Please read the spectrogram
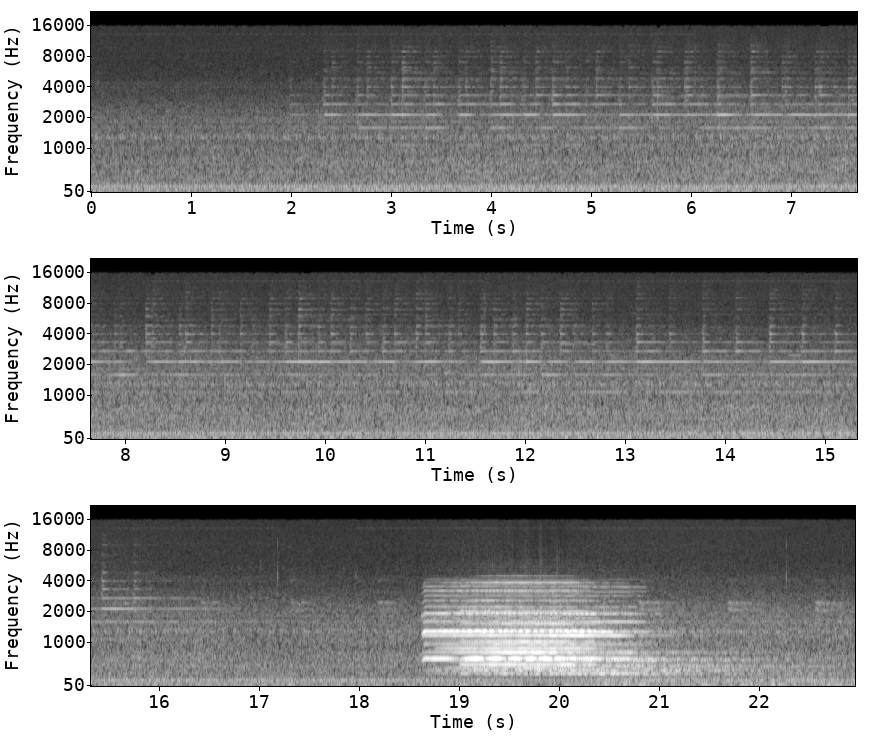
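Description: An approaching NJ Transit commuter train sounds its air horn in one loud blast of several chords held for about two seconds, starting near the end, over a faint steady rumble of the distant train.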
